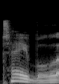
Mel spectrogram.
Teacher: the syllabic L in the English word table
